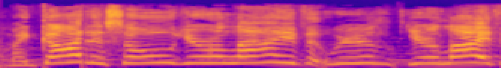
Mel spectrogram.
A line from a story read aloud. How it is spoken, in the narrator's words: They're all starting to shout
